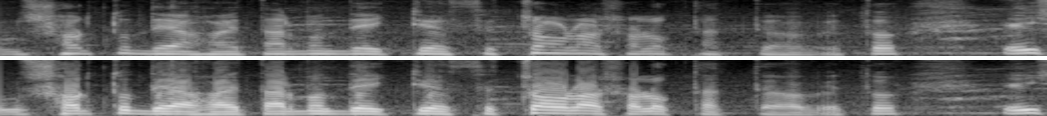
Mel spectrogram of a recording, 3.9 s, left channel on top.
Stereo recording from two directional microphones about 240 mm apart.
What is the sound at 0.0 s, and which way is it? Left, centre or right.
Speech, right.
